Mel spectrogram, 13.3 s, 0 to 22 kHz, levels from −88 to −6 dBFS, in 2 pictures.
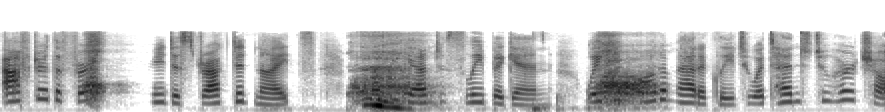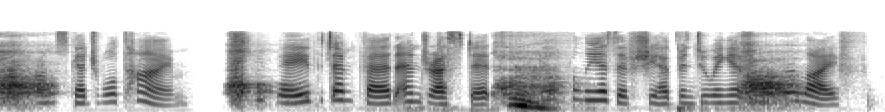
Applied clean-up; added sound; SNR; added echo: neural mask model RNNoise.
